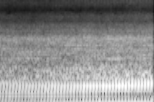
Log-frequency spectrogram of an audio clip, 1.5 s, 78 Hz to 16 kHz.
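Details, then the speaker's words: Predator 8750 generator in enclosure shed, over 2 years old, powering lights and fan: steady even low drone with constant firing beat, no knocks or surging; running fine under load, not very noisy. "And it's doing just fine. It's not even noisy. It's not very noisy at all."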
